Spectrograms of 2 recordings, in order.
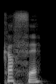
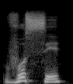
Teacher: O acento agudo, que a gente usa para sons abertos, tipo em café. O circunflexo, o famoso chapeuzinho, para sons fechados, como em você.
